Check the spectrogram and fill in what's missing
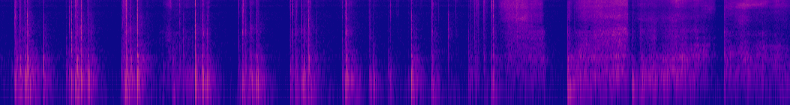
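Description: Long natural nails tap, scratch and rub across a solid, light wooden tabletop. Short, dry bursts of tapping and scratching repeat at an uneven pace before giving way to longer, continuous rubbing strokes with a bright, hissy texture.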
